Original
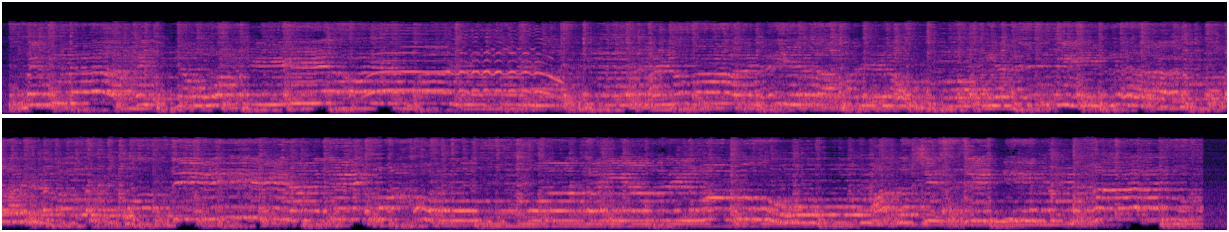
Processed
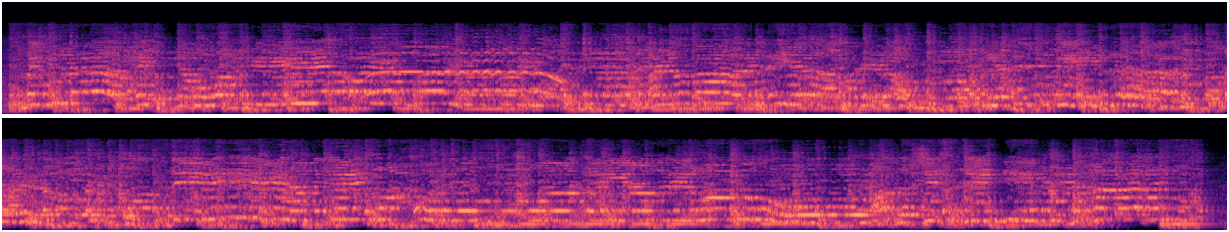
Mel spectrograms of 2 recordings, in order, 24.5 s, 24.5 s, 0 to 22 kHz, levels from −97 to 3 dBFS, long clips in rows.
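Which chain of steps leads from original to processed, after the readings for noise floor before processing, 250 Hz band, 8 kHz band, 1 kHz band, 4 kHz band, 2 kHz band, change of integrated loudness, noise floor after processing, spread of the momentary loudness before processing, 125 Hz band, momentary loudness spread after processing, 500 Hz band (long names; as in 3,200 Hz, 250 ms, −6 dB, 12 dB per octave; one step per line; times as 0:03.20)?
−37 dBFS, +7.0 dB, can't be measured, +8.0 dB, +3.5 dB, +7.0 dB, +7.5 dB, −30 dBFS, 3 LU, +8.0 dB, 4 LU, +8.5 dB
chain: high-frequency loss of the air 200 metres
flutter between parallel walls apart 9.6 metres, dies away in 0.57 s
reverb reduction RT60 0.77 s
level +9 dB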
